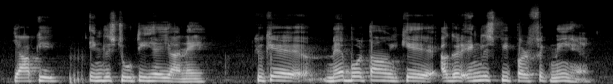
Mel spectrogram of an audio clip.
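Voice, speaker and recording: Pitched high, a man speaks with monotone, flat intonation. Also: very even loudness. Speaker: interview guest. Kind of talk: casual interview chat. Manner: halting, mixes English and Urdu.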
